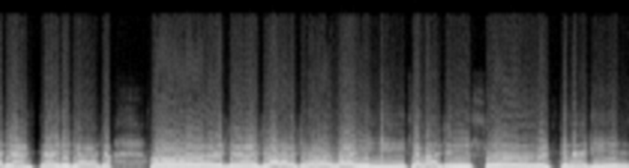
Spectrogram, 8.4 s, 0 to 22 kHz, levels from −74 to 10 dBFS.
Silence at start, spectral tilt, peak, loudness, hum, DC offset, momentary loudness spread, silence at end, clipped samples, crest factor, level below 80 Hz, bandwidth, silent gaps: 0 s; -5.5 dB/octave; 0 dBFS; -5 LUFS; none; under 0.1%; 4 LU; 0 s; 3%; 4 dB; -40 dBFS; 17.5 kHz; none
